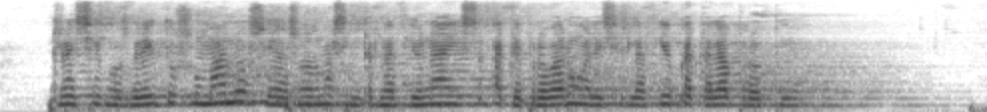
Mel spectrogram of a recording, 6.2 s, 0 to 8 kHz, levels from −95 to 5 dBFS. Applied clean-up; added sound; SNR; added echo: none; none; none; reverberation time 1.7 s.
